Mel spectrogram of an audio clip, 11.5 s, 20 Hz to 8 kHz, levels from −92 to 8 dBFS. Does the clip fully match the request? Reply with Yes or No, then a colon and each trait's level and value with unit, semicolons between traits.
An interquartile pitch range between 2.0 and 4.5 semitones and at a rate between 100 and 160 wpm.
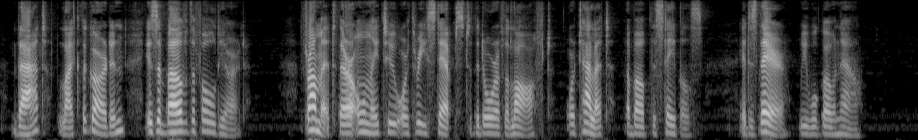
No: average, 4.0 semitones; average, 190 wpm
